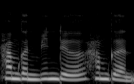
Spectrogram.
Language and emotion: Bodo, neutral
